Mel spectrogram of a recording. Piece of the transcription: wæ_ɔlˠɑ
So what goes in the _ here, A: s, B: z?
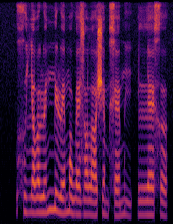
B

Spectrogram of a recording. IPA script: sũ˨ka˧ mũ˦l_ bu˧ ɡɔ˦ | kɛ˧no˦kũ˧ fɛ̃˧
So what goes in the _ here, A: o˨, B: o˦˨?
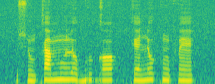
B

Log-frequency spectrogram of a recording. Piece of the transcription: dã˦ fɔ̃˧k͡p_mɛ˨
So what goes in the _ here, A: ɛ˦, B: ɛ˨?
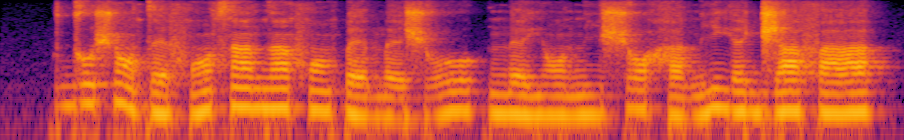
B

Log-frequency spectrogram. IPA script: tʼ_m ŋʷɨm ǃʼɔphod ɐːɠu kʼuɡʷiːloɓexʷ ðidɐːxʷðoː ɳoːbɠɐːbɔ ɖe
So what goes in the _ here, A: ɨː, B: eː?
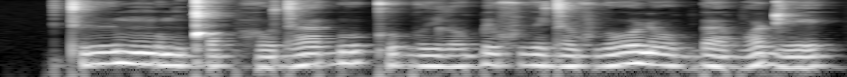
A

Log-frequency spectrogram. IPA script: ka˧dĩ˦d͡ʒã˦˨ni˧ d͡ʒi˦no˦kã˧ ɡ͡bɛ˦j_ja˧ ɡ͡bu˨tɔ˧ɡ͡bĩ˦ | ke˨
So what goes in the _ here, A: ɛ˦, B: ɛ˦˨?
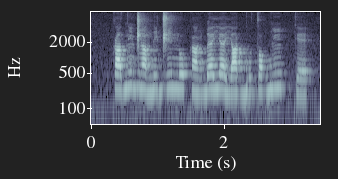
B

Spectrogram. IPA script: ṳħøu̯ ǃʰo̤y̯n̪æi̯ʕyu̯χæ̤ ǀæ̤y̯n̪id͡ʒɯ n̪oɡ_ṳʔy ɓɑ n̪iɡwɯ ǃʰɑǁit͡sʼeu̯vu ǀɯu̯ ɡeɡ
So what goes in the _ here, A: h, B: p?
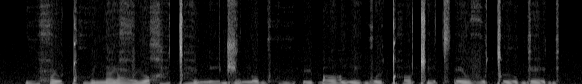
A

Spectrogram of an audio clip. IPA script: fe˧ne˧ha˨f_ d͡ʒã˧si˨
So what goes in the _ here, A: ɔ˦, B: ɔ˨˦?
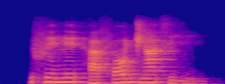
B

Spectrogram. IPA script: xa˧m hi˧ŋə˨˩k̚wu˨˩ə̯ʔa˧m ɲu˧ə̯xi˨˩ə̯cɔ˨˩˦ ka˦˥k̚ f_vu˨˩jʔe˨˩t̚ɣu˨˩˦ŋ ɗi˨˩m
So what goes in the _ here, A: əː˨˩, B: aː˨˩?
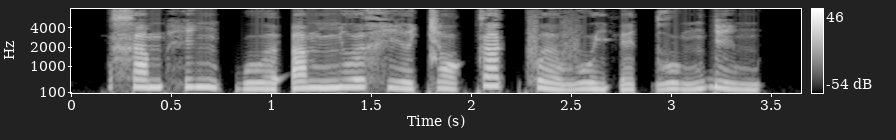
A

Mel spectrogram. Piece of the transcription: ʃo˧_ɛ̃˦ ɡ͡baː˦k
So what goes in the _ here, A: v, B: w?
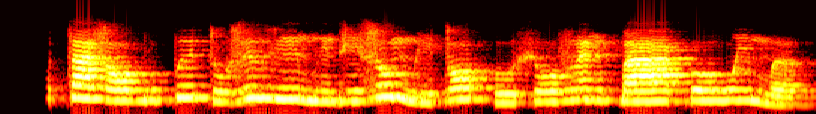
A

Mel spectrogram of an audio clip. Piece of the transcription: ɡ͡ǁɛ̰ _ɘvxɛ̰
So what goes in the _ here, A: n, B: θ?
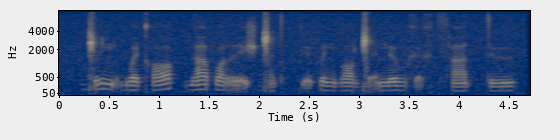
A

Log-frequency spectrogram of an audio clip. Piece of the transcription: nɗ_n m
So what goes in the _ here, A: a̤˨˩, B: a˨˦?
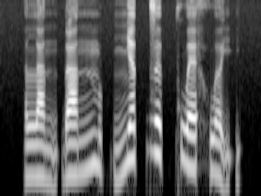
B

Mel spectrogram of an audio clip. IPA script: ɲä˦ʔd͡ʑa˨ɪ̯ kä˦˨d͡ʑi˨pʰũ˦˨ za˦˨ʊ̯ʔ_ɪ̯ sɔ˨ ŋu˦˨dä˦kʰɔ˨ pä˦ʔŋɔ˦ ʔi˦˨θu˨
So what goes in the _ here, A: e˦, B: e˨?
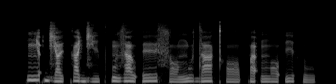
A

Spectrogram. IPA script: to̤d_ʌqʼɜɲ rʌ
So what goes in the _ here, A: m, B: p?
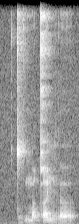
A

